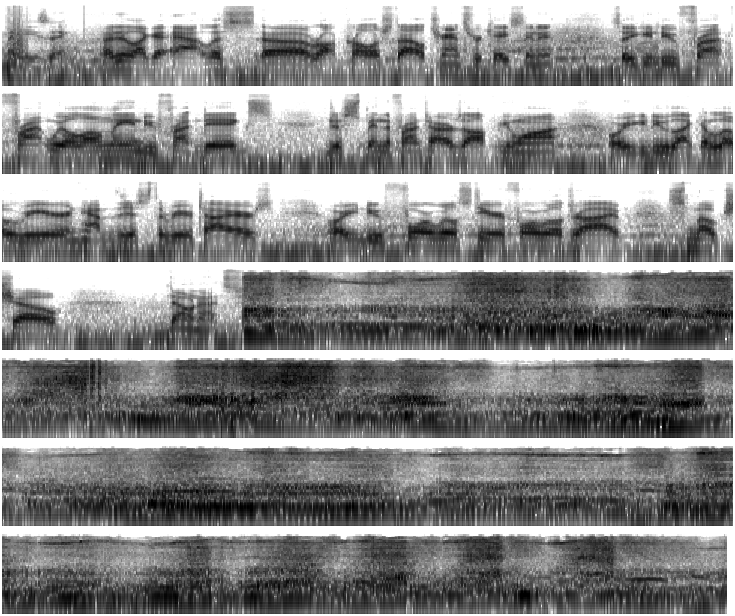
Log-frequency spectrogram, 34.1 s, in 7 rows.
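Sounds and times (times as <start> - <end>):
car engine revving: 16.2 - 34.0.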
